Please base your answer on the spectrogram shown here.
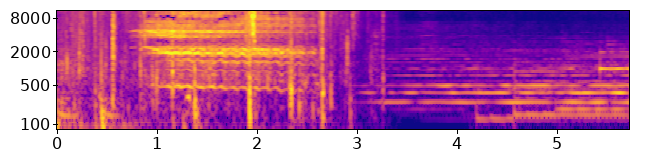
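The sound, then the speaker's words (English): A horse gallops at full speed, its hooves pounding, while a loud, high whinny rings out in the first half. The hoofbeats and neighing are followed by steadier, quieter sound. “Branches whipped at his face as his horse galloped at full speed to their rendezvous location.”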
